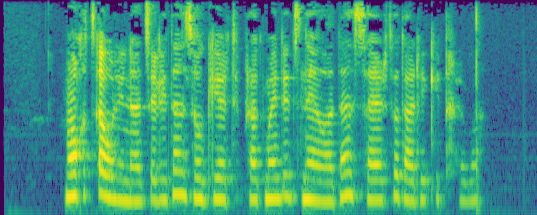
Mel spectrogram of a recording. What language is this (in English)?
Georgian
